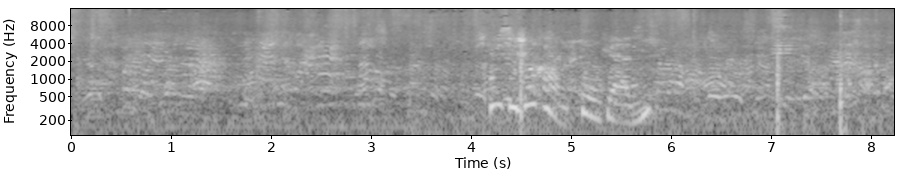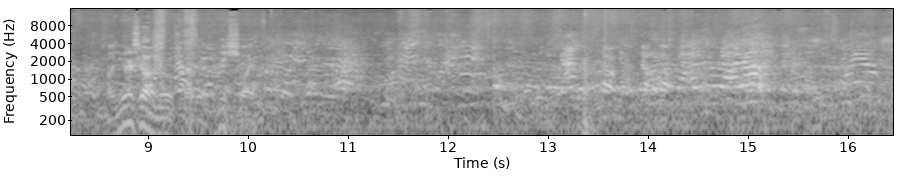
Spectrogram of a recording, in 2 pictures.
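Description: A crowd of people chatters in a busy outdoor market.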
